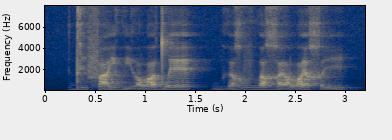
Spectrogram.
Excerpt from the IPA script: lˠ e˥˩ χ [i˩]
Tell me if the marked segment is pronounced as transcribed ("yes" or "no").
no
